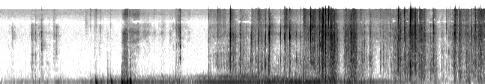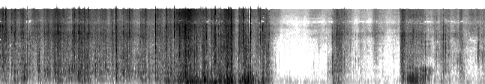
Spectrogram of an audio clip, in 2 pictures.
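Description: Clear plastic zip-lock bag crinkling and rustling as it is handled, opened and the shorts inside are pulled out: a few scattered crackles and a soft thump at first, then several seconds of dense crinkling that stops suddenly, followed by two short rustles near the end.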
